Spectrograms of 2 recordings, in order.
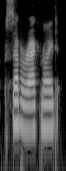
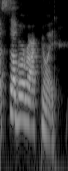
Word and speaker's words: subarachnoid: The head and skull showed multiple abrasions, fractures, and subpar acrid hemorrhage. Did I say that right? – I have to see what you're writing. Well, sub subarachnoid. – Yeah, subarachnoid.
